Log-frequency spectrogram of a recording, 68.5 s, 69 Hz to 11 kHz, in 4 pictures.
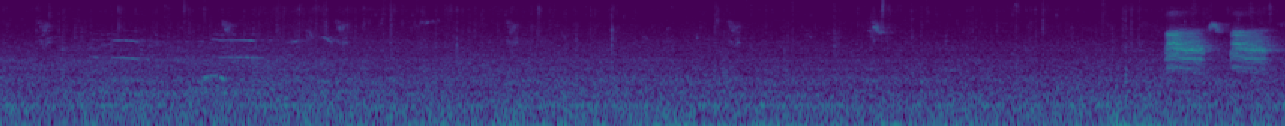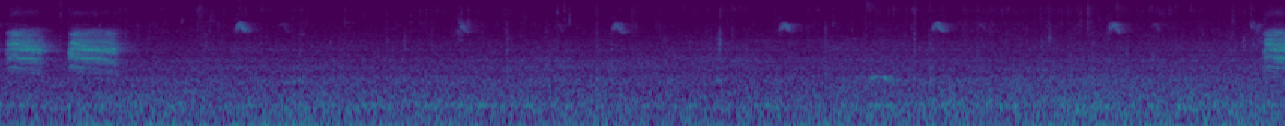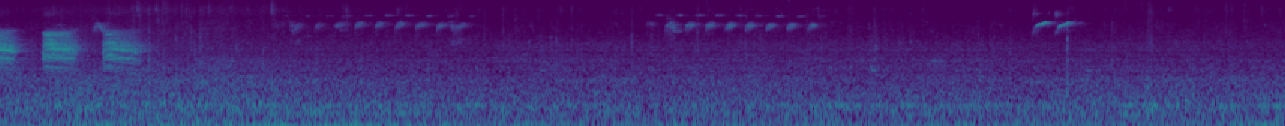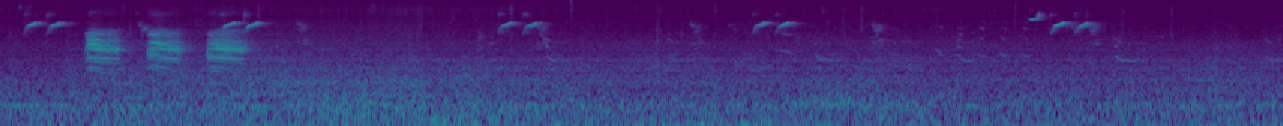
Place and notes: Bridport, Dorset, UK - Dawn Chorus 1
Dawn Chorus on a very wet and windy Sunday morning.
3 May 2015, 05:40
